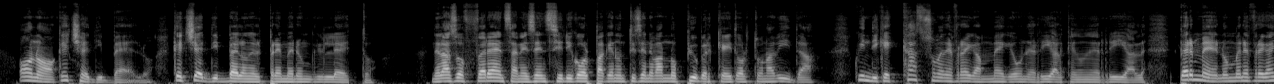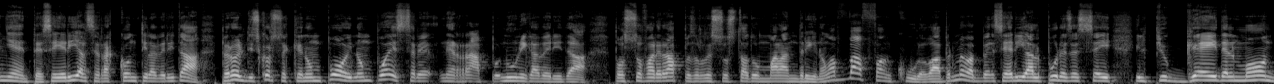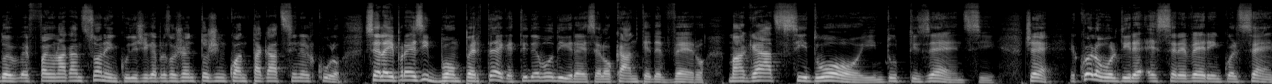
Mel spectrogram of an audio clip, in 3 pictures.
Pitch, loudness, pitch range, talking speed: 150 Hz, -24 LUFS, 130-170 Hz, 230 wpm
